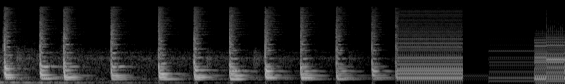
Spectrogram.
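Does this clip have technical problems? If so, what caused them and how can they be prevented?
Yes. From 4.01 s to 5.65 s the sound collapses into a rigid, metallic buzz pitched at 50 Hz, with essentially the whole stretch replaced by repetition. This is robotic sound from repeated short buffers. The likely cause is new audio arriving too seldom, so the software keeps replaying the last chunk while the real audio is skipped. A 50 Hz pitch means each repeated chunk lasts 20 ms. Steady audio delivery, with enough buffering to absorb network or processing stalls, would prevent it.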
